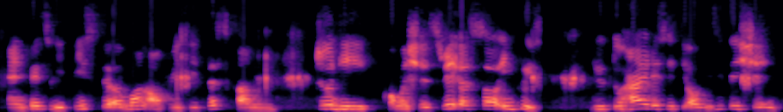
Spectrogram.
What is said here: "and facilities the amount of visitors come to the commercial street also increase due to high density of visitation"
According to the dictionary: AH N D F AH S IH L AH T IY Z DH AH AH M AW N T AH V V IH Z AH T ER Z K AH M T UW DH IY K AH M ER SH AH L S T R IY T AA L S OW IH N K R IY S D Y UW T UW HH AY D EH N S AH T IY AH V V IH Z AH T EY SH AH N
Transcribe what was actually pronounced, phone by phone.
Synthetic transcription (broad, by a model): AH N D F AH S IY L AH T IY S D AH AH M AW N T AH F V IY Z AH T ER S K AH M T UW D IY K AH M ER SH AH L S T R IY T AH S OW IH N K R IY S D Y UW T UW HH AY D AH S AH T IY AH F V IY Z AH T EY SH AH N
